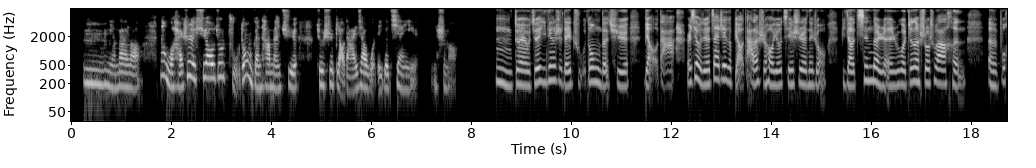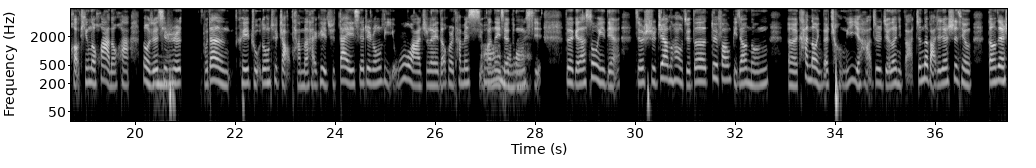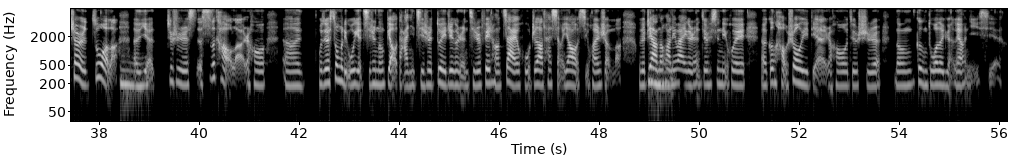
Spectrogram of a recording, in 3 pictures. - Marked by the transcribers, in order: tapping
- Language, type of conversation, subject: Chinese, advice, 我经常用生气来解决问题，事后总是后悔，该怎么办？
